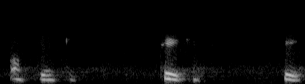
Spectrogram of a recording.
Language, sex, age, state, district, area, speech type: Hindi, female, 18-30, Bihar, Begusarai, rural, conversation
